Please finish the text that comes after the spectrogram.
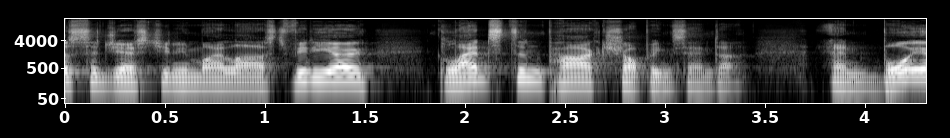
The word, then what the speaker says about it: Gladstone: Emphatically pronounced Gladstone and not Gladstone for any Americans watching, it's located on Gladstone Park Drive near the Tullamarine Freeway in the suburb of the same name.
